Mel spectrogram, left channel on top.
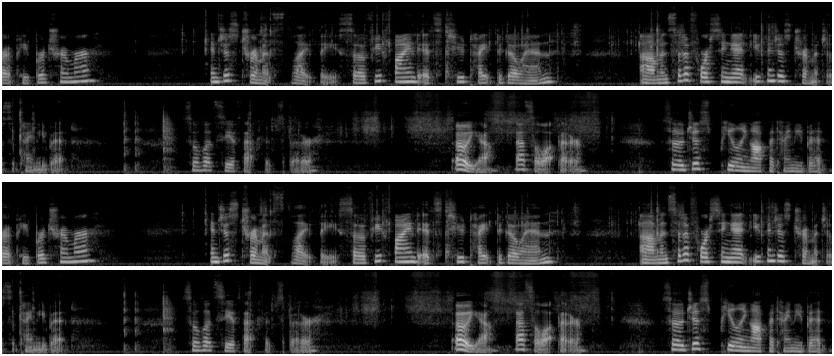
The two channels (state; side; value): normal; both; correlation 0.39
